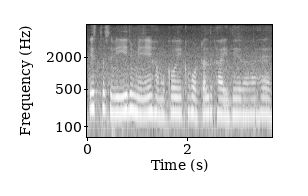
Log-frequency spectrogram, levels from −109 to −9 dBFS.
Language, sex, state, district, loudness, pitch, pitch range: Hindi, female, Punjab, Fazilka, -15 LUFS, 175 Hz, 170-185 Hz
